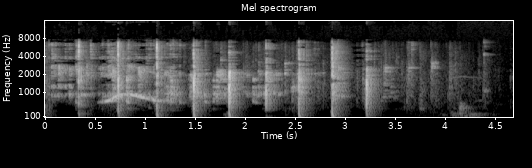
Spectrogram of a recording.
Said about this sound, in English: Oh, and oh, please give our youth another round of applause.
